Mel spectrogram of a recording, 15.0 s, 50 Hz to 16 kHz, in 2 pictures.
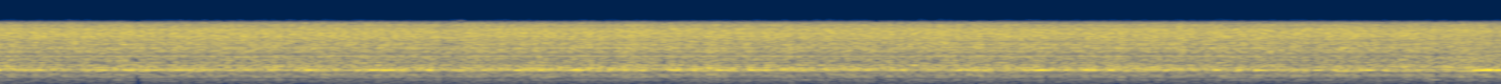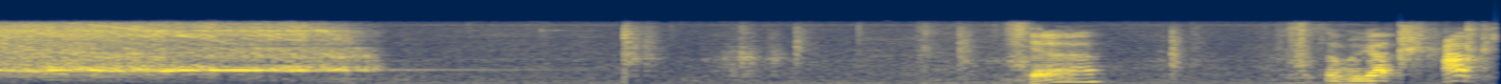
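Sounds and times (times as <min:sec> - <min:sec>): band saw cutting metal: 0:00.0 - 0:09.5.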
